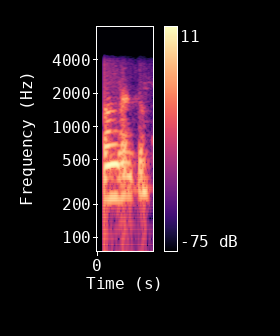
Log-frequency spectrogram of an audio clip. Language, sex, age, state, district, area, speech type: Odia, female, 18-30, Odisha, Dhenkanal, rural, conversation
